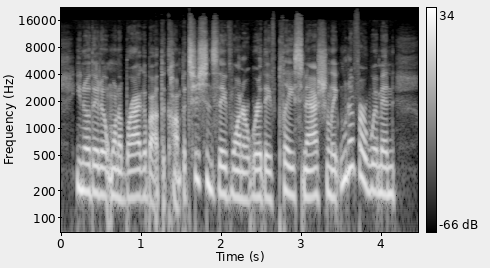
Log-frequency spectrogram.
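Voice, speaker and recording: A woman speaks in a normal speaking voice at a medium pitch, with ordinary pitch variation. The sound is dry and close with no echo, and the recording is very clean with a silent background. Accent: American. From California, Bay Area. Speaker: photographer and magazine founder. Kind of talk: radio podcast interview. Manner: casual, many fillers (um, like).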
